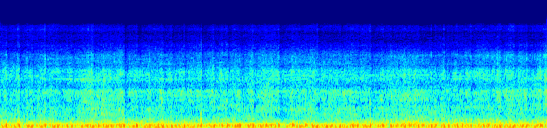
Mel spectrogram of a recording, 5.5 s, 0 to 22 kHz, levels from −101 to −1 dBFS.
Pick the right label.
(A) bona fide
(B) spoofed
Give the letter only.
B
